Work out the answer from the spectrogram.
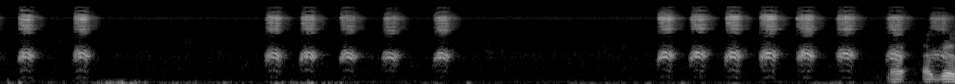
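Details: Common raven cawing in bursts: two harsh calls, a group of five, a pause, then a fast run of about ten rasping caws, the last ones rougher and more rattling.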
